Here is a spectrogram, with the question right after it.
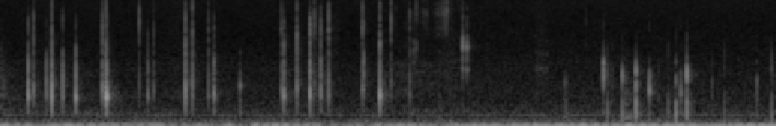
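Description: Long acrylic nails tap and scratch the back and edges of a hand-sized smartphone with a glass screen in a solid white/clear plastic case. Quick, sharp, bright clicks come in irregular bursts, mixed with brief scratchy strokes, over a faint low hum. Each tap dies away almost instantly.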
